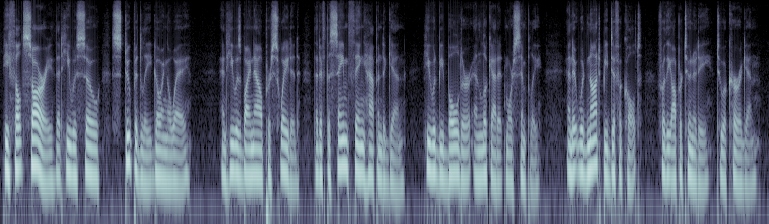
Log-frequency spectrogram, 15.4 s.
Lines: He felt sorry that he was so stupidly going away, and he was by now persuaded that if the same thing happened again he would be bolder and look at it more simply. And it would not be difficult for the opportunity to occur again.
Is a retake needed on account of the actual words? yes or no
no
